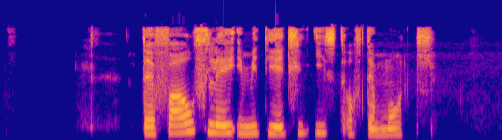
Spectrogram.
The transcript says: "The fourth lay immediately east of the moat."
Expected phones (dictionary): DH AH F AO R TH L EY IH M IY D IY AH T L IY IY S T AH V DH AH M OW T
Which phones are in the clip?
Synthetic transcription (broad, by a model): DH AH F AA W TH L EY IH M IY D IY AH T L IY IY S T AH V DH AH M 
